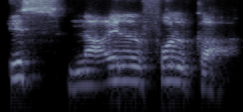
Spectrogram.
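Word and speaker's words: اصنع الفلك: So we change this sukoon to a kasra only for the purpose of pronunciation. So now it becomes isna'il fulka.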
